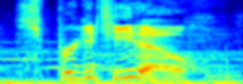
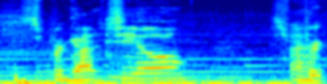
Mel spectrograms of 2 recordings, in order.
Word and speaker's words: Sprigatito: Of course, these are your starters, and our first one is Sprigatito. Sprigatito? I think that's how it's supposed to be pronounced.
